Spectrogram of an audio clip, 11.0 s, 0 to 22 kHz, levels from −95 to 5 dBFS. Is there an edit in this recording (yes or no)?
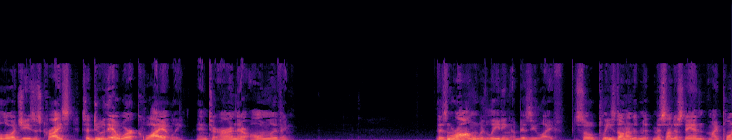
yes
